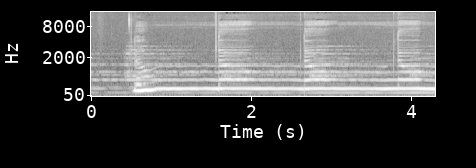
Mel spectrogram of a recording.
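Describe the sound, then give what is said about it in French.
Church bells in a village ring out steadily in the rain under a grey sky, struck about once a second, each stroke blending into a loud, sustained humming resonance. No one speaks. “Donc euh, je vous laisse écouter les cloches en même temps que moi.”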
